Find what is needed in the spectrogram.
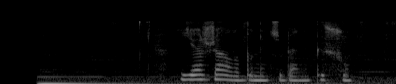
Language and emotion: Russian, neutral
